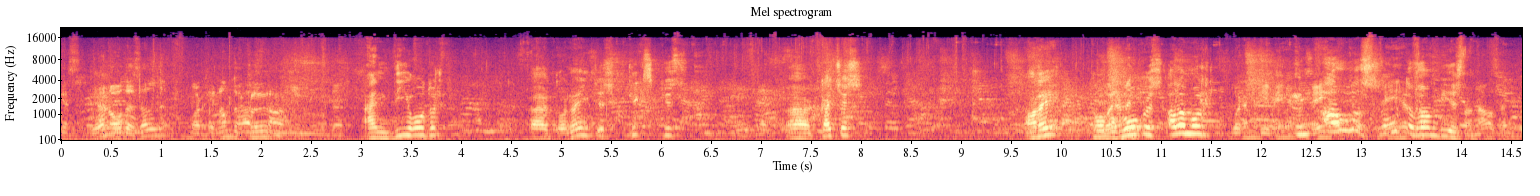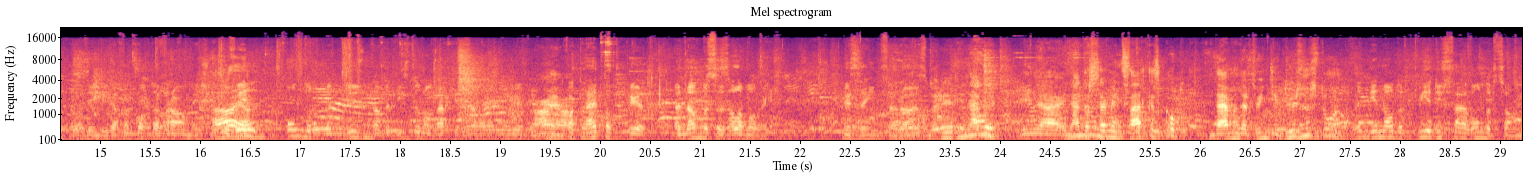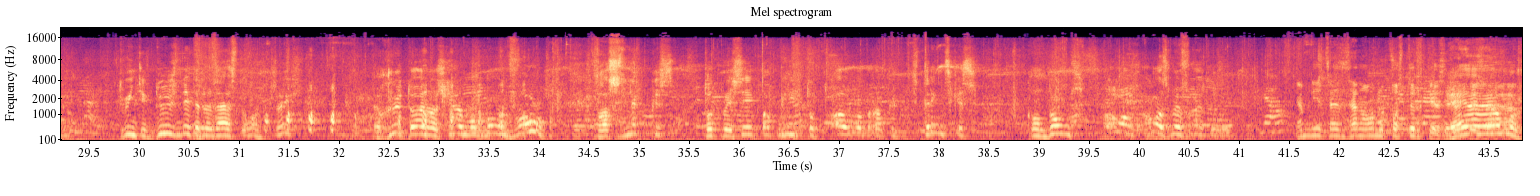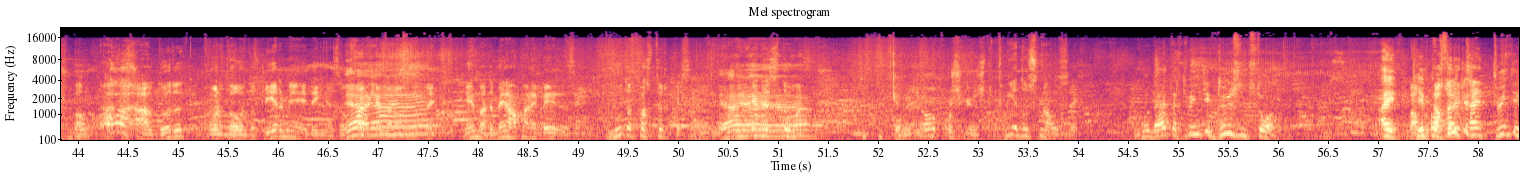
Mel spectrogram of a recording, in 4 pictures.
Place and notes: la brocante de hal / Hal flea market / World listening day
Halle, Belgium, 18 July, 11:36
